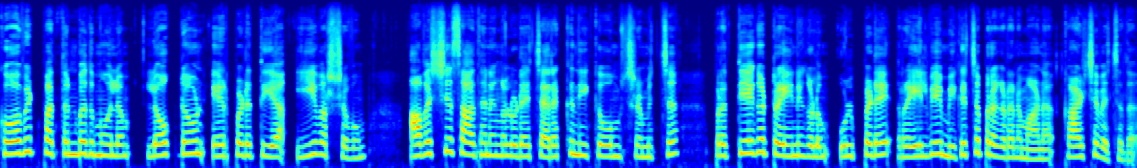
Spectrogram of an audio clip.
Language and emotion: Malayalam, neutral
